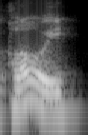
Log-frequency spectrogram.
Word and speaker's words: CXLOE: e but um yeah my artist name is CX L OE and it's pronounced pronounced the same pronounced the same yes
